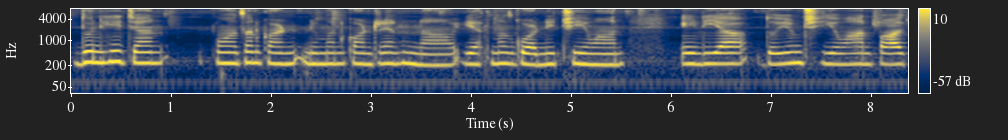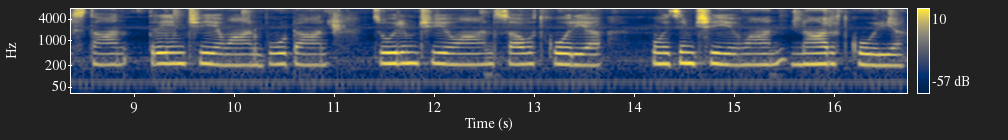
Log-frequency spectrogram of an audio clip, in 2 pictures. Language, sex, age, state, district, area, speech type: Kashmiri, female, 18-30, Jammu and Kashmir, Kulgam, rural, spontaneous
